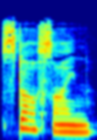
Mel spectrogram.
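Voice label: "star sign", British English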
